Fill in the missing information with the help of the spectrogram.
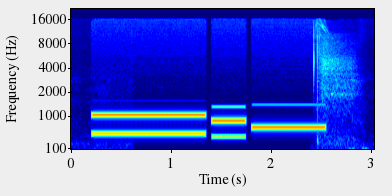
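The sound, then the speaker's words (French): A short example melody from a listening test on pitch expectations, made of three pure electronic tones played alone: a long first note, a brief second, and an unexpected third note, followed by a quick noisy burst at the end. “Et là, on peut peut-être écouter des exemples d'une mélodie à un auteur euh, où la troisième note est inattendue.”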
